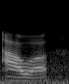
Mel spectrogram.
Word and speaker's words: hour: When we have nouns or adjectives where the /h/ is not pronounced, such as ‘hour’ – it sounds more like ‘our’, - then we need to use AN.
